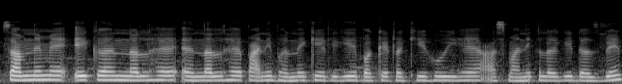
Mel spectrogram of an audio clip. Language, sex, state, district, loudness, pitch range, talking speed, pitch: Hindi, female, Bihar, East Champaran, -19 LUFS, 185-200 Hz, 200 wpm, 190 Hz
